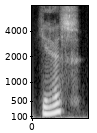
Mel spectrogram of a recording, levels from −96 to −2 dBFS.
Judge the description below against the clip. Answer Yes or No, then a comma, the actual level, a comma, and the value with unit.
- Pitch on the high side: Yes, high, 195 Hz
